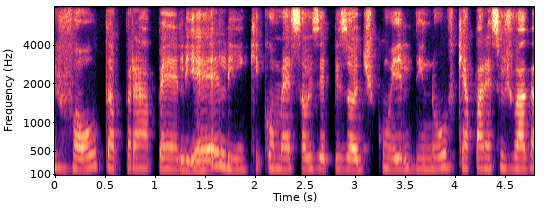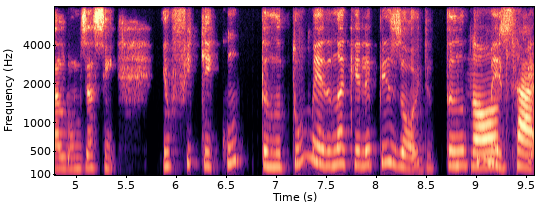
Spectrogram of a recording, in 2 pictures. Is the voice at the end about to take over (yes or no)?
yes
